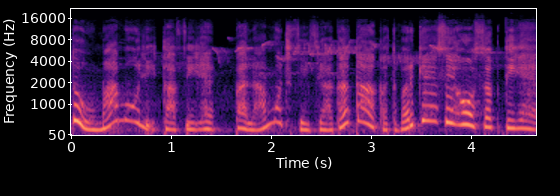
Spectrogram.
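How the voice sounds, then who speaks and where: A cartoonish character voice, female-sounding and high, with very wide pitch swings at a fairly slow pace. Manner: boastful, threatening.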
